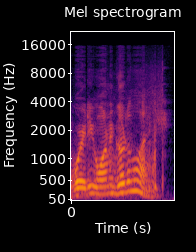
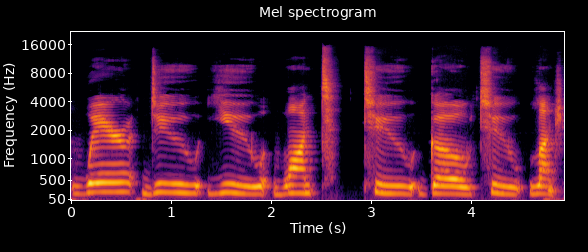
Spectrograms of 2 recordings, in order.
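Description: First: The words are reduced and run together quickly. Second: The words are said fully and separately. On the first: The speaker calls it right. "Because everything's connected" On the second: The speaker calls it wrong. "If you try to speak and say everything so perfectly like that"

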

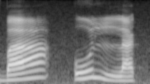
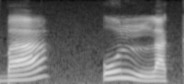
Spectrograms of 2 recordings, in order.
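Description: No difference in how they are said.

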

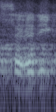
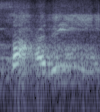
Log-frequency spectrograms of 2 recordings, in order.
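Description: First: The first vowel is a front 'e'. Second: The first vowel is an open 'a'. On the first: It comes to mean magic. The speaker calls it wrong. "জের লাগাইলে জাদু হয়ে যাবে" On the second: It names the last meal before dawn. The speaker calls it right. "সিনের উপরে জবর লাগাও"

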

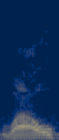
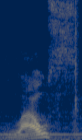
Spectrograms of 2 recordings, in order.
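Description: First: The word ends without an s sound. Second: The word ends with an s sound. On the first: This is how local people say it. "they call it Lao" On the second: This is the standard English way of saying it. "that's kind of like the standard English pronunciation"

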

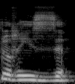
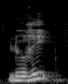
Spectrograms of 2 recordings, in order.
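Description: First: The word ends with a z sound. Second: The word ends with no z sound. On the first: The speaker calls it wrong. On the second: The speaker calls it right.

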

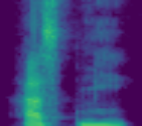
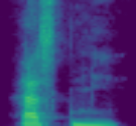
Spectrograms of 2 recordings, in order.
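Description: Both takes have the same delivery.

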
